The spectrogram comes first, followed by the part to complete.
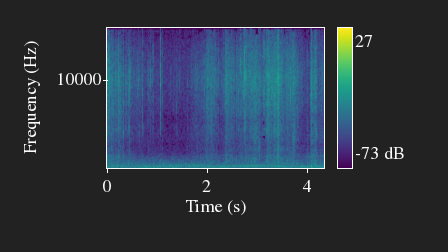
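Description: Cloth rustling with light crinkling and small clicks as a rolled alpaca poncho is handled and settled across a man's back, with one sharper click about a second in.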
